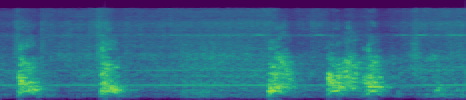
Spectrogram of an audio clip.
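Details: Dogue de Bordeaux barking at a vacuum cleaner: four or five loud, harsh single barks spaced unevenly over a few seconds, over the steady drone of the running hoover.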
